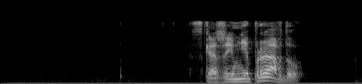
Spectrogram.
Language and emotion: Russian, angry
